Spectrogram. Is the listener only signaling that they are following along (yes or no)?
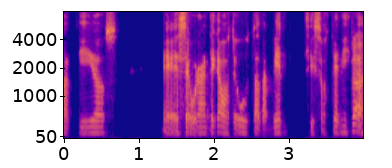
no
